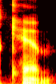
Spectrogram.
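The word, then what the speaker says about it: མཁན: But Tibetan handles this using a particle spelled k h e n, which we pronounce ken.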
